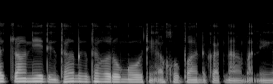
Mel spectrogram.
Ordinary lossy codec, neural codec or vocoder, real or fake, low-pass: Opus, 64 kbps; none; real; 7.2 kHz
